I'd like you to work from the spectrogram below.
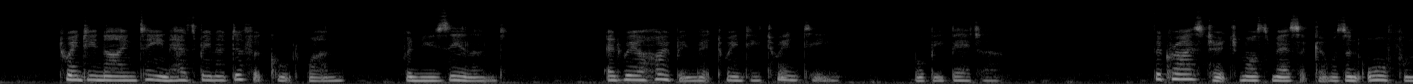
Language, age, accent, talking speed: English, 50-69, British, 105 wpm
